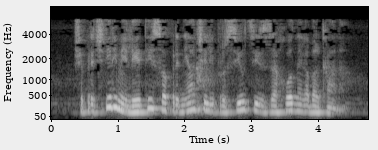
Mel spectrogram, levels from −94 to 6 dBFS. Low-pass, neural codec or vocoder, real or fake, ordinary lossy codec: 7.2 kHz; none; real; MP3, 24 kbps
